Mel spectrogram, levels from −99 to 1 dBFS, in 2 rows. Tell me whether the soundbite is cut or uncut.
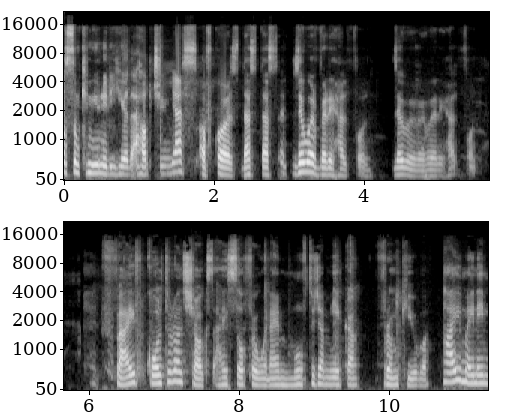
cut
